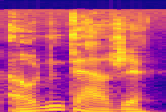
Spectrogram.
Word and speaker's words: odontalgia: And just like he says, it's spelled, if you want to know, all you spelling bee people, it's spelled O-D-O-N-T-A-L-G-I-A. – Ah, Odin Talgia.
